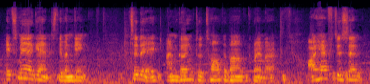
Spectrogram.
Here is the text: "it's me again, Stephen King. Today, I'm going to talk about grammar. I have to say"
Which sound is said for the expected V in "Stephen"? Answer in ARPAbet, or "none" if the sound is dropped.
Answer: V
